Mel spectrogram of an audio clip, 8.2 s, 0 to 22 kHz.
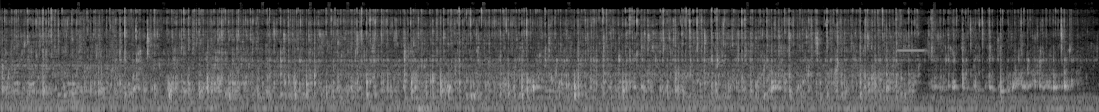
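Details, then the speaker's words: SimPure Y7 countertop reverse osmosis filter, new unit dispensing after its startup flush: push the button and a steady gurgling trickle fills a container over a light hum, cutting off near the end; dispensing normally. "All you have to do, push the button and your clean water comes out."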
